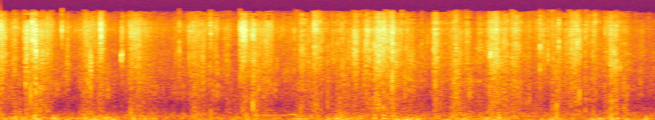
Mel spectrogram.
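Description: Footsteps shuffling and rustling through a thick layer of wet fallen leaves close to the microphone, in an irregular run of crunches.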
